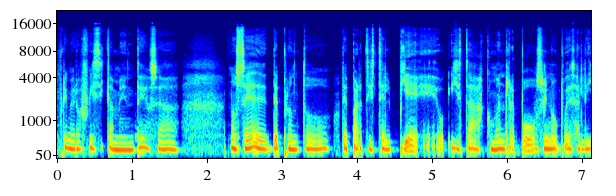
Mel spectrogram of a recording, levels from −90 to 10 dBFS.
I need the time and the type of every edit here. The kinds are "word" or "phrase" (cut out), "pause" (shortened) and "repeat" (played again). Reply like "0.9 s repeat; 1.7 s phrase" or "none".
3.8 s pause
